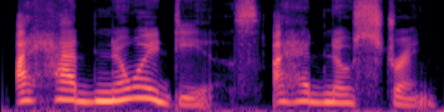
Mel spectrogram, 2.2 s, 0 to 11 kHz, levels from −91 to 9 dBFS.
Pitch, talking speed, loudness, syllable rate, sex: 225 Hz, 215 wpm, -23 LUFS, 4.5 syllables/s, female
